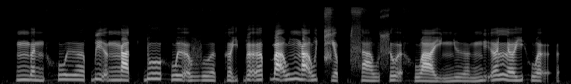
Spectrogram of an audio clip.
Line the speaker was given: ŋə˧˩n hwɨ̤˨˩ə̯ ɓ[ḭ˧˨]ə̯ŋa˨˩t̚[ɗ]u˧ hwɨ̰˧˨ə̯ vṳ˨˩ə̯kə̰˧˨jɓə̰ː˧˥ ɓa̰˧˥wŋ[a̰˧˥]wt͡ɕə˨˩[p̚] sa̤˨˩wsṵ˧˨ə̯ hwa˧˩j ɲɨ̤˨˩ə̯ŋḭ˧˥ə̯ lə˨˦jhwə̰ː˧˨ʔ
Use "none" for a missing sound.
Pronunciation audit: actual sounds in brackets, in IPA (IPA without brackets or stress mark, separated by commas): ḭ˧˨, ɓ, a̰˧˥, p̚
